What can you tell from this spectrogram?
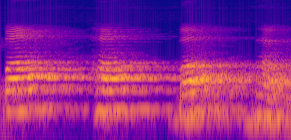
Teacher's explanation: ઓષ્ઠ્ય વ્યંજનો ઉપરનો હોઠ ને નીચેનો હોઠ બે ભેગા થાય ને બંનેને સ્પર્શ થાય એમ આ ઉપલો હોઠ ને નીચલો હોઠ બંને હોઠનો સ્પર્શ થાય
